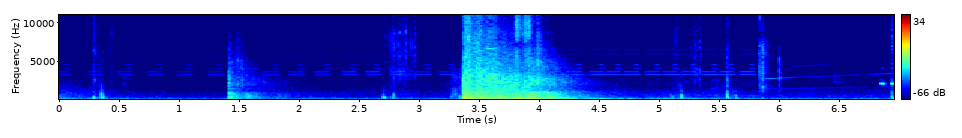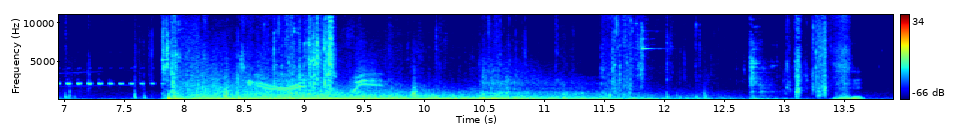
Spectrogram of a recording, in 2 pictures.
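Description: Gunfire and explosions in a Counter-Strike 2 match at the IEM Dallas 2024 tournament, Faze against Virtus.Pro: scattered shots, a loud blast, then a rapid burst and a long roaring blast, with commentators talking throughout.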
